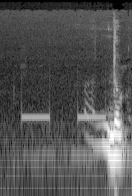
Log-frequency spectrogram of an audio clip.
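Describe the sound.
A telephone busy tone sounds after a radio call-in line disconnects: one steady mid-pitched beep, a short gap, then a second beep as a voice starts speaking over it.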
